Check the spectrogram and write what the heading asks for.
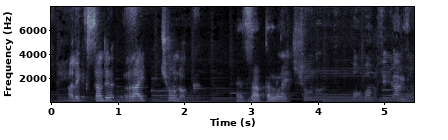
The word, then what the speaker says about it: Raichenok: Então é Alexander Raikkonen.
